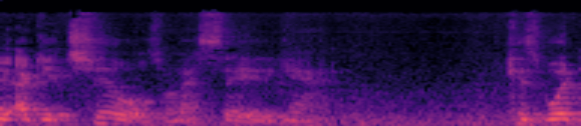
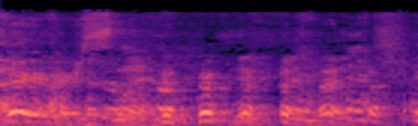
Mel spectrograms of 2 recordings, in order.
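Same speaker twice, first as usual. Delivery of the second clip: laughing; 6 semitones higher, 9 dB louder, much slower than usual. Real, not acted. Laughs at his own chances.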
